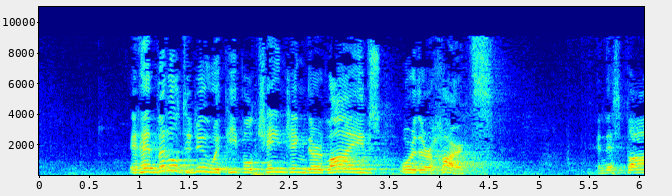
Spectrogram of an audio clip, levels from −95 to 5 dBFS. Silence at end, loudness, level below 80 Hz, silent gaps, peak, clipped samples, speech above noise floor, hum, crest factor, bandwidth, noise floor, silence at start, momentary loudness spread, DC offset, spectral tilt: 0 s; -26 LUFS; -52 dBFS; none; -8 dBFS; under 0.1%; 30 dB; none; 20 dB; 9.6 kHz; -56 dBFS; 0.9 s; 13 LU; under 0.1%; -5 dB/octave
